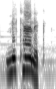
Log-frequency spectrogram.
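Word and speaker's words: mechanic: بنقول تش تش تش، لكن لو هم في وسط الكلام او في اخر الكلام بننطقهم كي او حرف الكاف، زي كلمة ميكانيك ميكانيك ميكانيك ميكانيك او ميكانيكي.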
